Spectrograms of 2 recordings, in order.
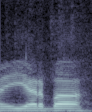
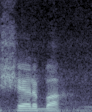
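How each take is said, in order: First: The word begins with a 'y' sound. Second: The word begins with a 'sh' sound. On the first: This is how English speakers would say it. "हम तो इंग्लिश में यरबा प्रोनाउंस करेंगे" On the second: This is how the locals say it. "लेकिन वो प्रोनाउंस करते हैं शेरबा"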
